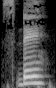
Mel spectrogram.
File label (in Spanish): "zre", Silabas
